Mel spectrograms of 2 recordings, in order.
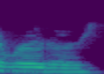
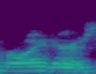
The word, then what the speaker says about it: Reuters: you apply to reuters um know how to pronounce reuters because lots of people say reuters that's right even when i say to them i'm lisa from reuters and they say oh reuters that's that's fantastic i love that um we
